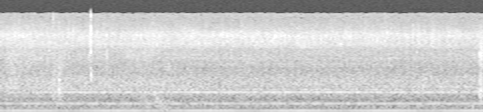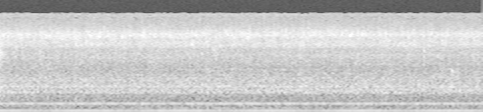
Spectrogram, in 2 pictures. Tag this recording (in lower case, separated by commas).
stream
